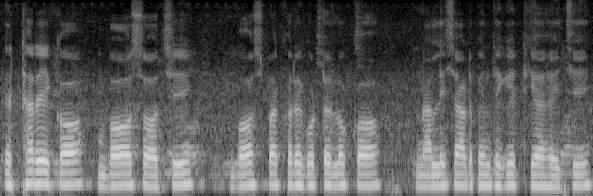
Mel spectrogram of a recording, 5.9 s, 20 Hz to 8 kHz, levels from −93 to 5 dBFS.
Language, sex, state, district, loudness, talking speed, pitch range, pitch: Odia, male, Odisha, Malkangiri, -16 LUFS, 130 wpm, 125-130 Hz, 130 Hz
